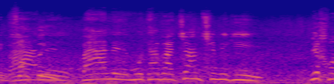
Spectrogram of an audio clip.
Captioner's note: speaks foreign language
